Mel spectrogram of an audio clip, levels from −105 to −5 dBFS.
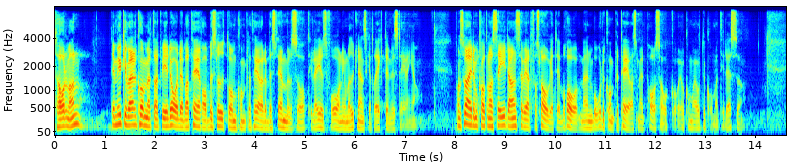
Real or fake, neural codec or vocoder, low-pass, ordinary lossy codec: fake; codec, 16 kHz, 4 kbps, X-Codec, HuBERT features, trained on LibriSpeech; 7.2 kHz; none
